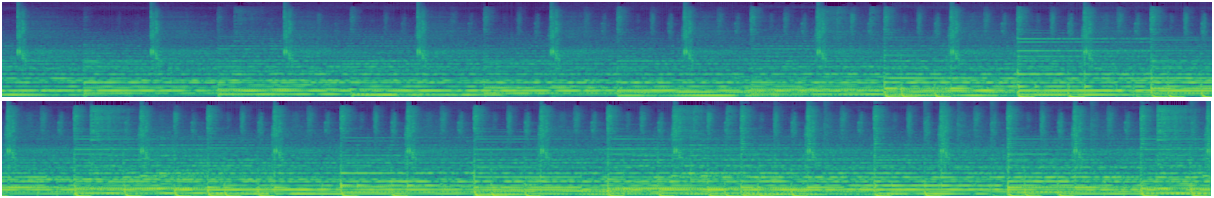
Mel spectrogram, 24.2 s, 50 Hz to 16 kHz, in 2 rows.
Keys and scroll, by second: 0.7 Escape, 1.0 Escape, 23.4 Escape, 23.8 Escape.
